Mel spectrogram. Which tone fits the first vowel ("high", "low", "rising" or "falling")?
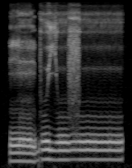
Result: low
